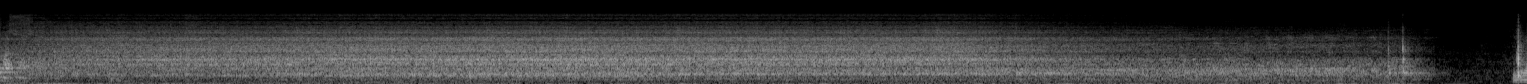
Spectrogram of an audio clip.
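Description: A large crowd applauds steadily.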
